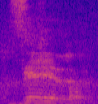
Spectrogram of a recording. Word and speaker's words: Esel: Otra palabra, Esel. La primera es cerca a la I. Esel. Okay. La segunda es más cerca a la E.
